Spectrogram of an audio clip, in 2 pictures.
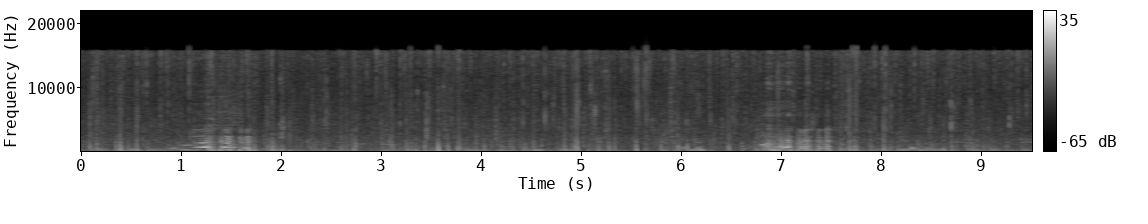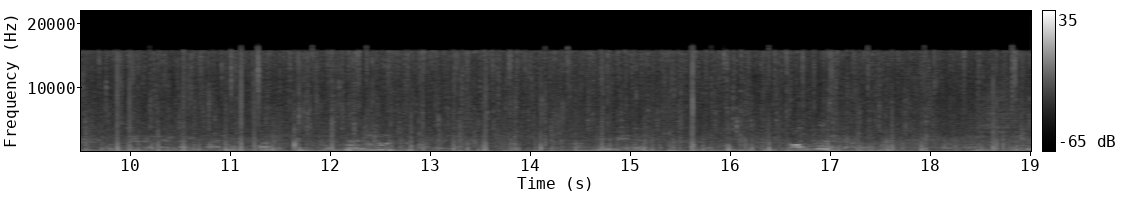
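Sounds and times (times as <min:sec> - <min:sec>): person's voice: 0:00.0 - 0:19.0
steady rain falling: 0:00.0 - 0:19.0.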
